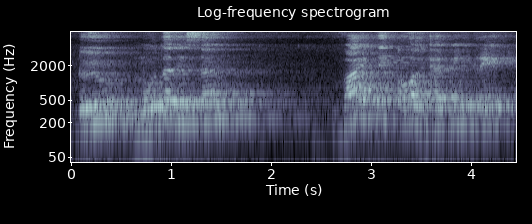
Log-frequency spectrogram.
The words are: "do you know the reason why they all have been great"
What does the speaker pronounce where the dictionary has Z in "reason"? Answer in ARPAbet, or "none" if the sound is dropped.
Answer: S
